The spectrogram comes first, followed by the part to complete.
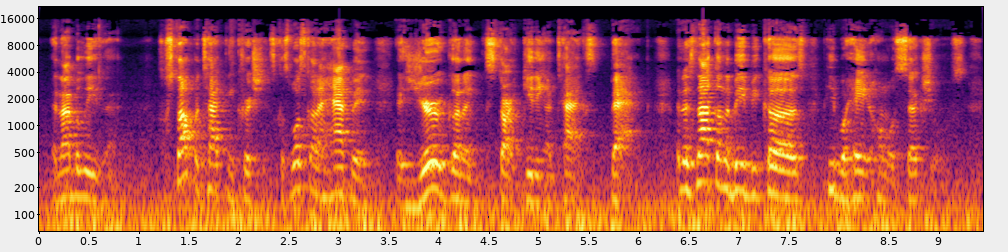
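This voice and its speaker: Male speech, with some echo from the room and faint noise in the background. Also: fairly quick pace. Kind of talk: angry rant, preachy vlog. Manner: emphatic, insistent, repeating points with heated force. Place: office. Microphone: phone near.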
